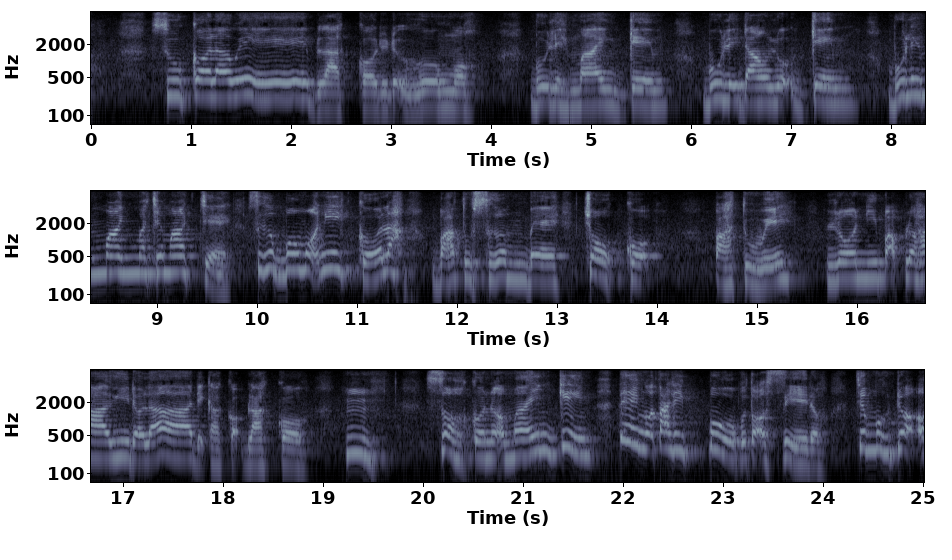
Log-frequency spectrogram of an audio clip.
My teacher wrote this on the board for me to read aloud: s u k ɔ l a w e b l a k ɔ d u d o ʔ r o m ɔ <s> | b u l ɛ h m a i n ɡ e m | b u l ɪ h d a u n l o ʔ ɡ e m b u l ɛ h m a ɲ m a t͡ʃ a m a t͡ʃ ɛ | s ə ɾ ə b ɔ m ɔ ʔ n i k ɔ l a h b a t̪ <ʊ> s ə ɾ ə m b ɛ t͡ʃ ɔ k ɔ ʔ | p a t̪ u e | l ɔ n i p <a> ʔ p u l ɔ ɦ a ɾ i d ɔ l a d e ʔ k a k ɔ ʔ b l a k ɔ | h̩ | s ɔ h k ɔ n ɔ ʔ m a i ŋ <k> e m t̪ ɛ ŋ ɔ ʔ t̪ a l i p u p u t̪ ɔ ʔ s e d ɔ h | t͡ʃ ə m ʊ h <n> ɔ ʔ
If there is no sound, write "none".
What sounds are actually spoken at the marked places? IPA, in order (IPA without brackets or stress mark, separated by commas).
h, u, a, ɡ, d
